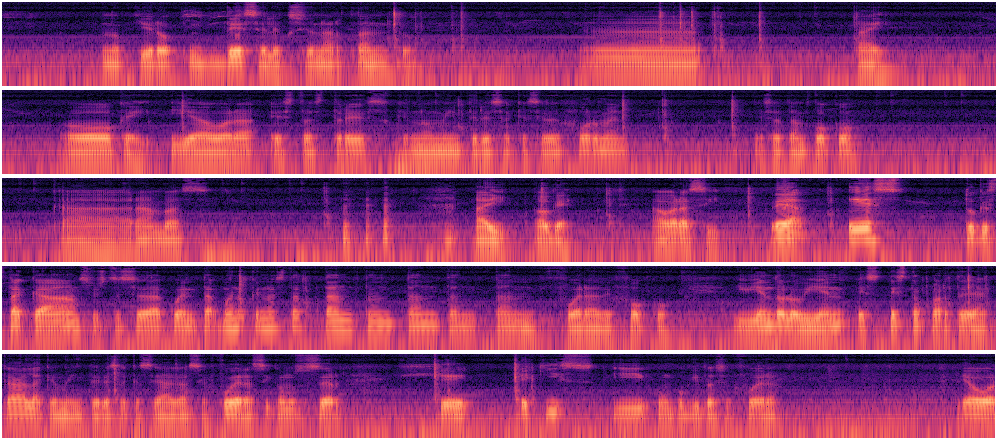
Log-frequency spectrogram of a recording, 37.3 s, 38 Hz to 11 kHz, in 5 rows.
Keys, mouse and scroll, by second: 0.9-2.0 drag, 2.1 click, 2.9 Escape, 4.5 shift+click, 5.2 ctrl+shift+z, 6.0 shift+click, 6.5 shift+scroll down 1, 7.3-8.8 middle drag, 9.6 shift+click, 10.3 shift+click, 11.0 shift+middle click, 11.6-12.1 shift+scroll up 2, 12.5 shift+middle click, 13.6 shift+click, 14.7 shift+click, 15.8-16.9 shift+drag, 17.2 shift+click, 17.5 shift+scroll down 2, 17.7-19.5 shift+middle drag, 19.6-20.3 shift+scroll up 3, 20.7-24.7 shift+middle drag, 24.7-26.9 shift+middle drag, 27.1 middle click, 27.8-28.2 scroll up 2, 29.6 1, 30.3 click, 30.9 shift+click, 33.0 g, 33.7 x, 36.0 click, 36.4 middle click.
